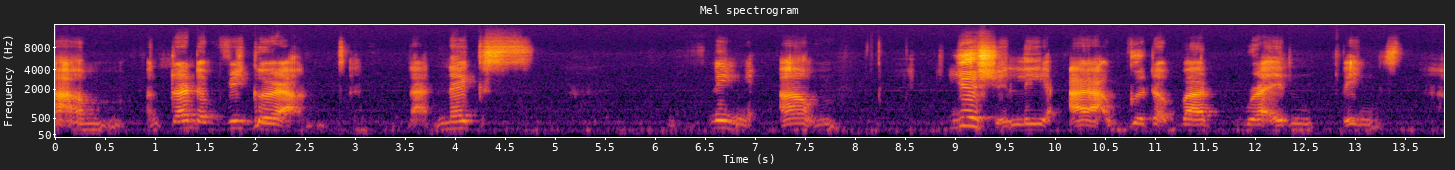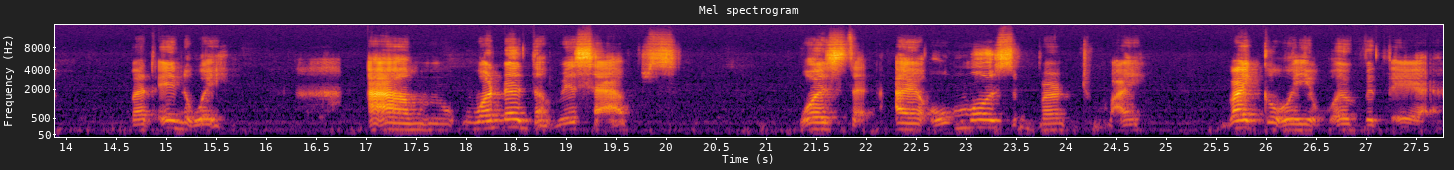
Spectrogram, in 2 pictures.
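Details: Speech impairment after stroke in a 43-year-old woman after a major stroke with a long recovery.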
